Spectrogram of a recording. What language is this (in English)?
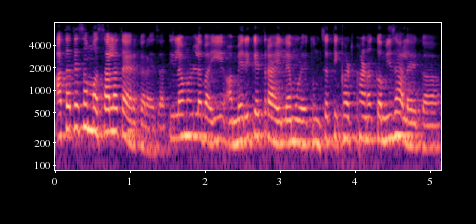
Marathi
